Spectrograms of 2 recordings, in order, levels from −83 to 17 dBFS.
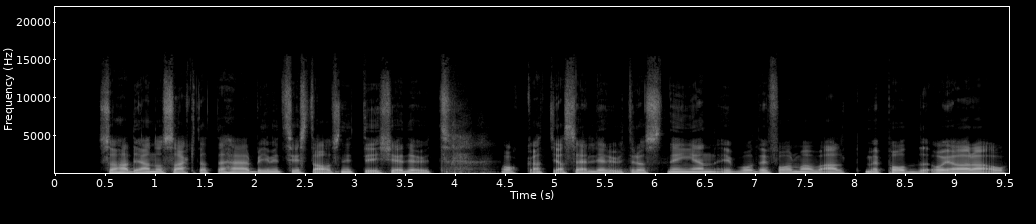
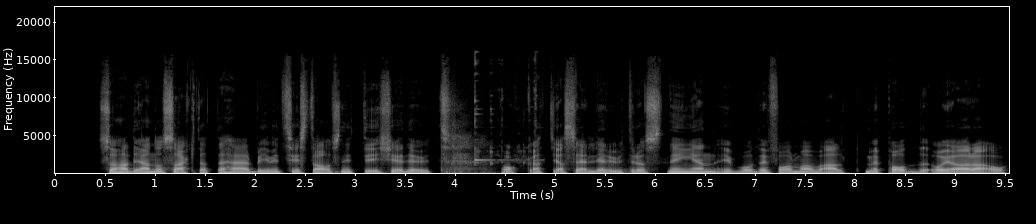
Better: first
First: none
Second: clattering dishes; faint; at 4 s; peak 10 dB below the speech

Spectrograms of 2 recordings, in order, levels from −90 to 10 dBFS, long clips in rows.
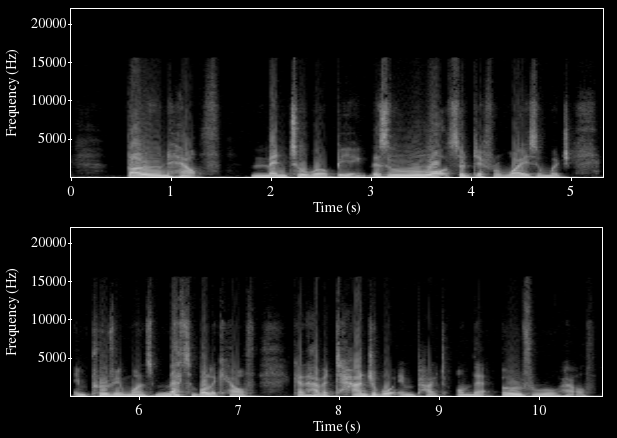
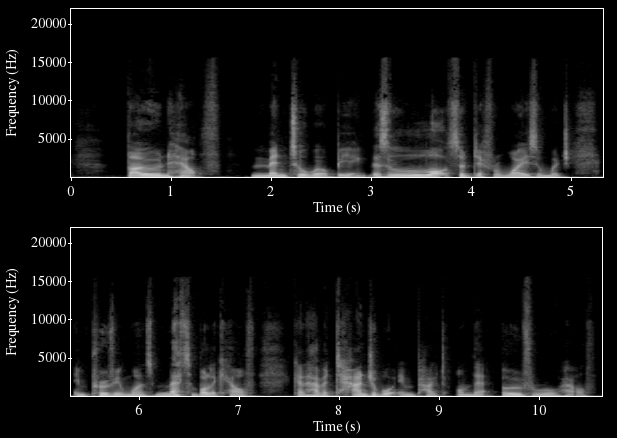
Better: second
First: distortion; slight; 6% of the sound clipped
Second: none

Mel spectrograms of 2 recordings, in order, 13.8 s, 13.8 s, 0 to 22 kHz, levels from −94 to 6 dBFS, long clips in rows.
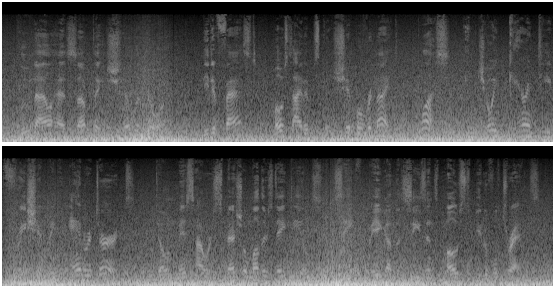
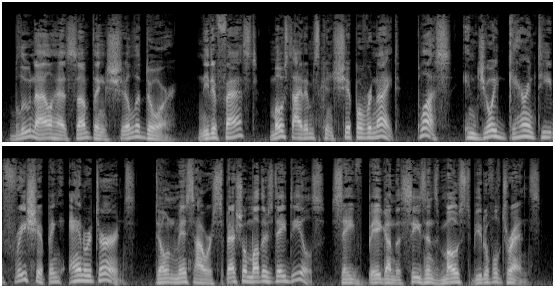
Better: second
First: wind noise on the microphone; heavy; 2 dB below the speech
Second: none

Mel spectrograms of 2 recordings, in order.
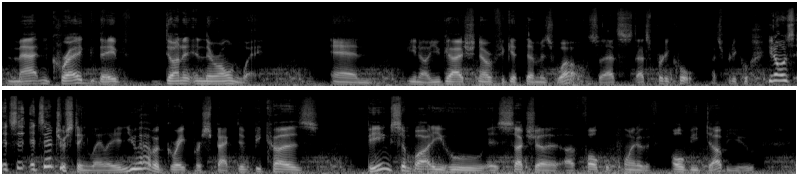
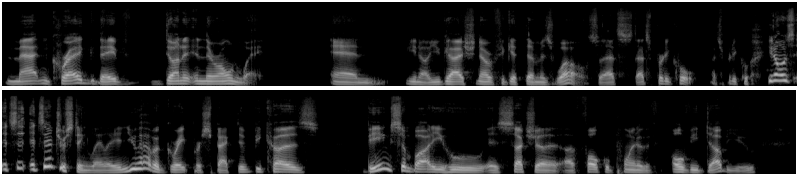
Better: second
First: low rumble; noticeable; throughout; 20 dB below the speech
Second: none

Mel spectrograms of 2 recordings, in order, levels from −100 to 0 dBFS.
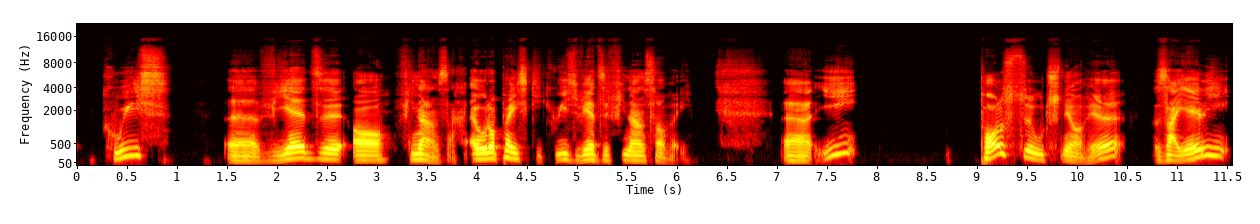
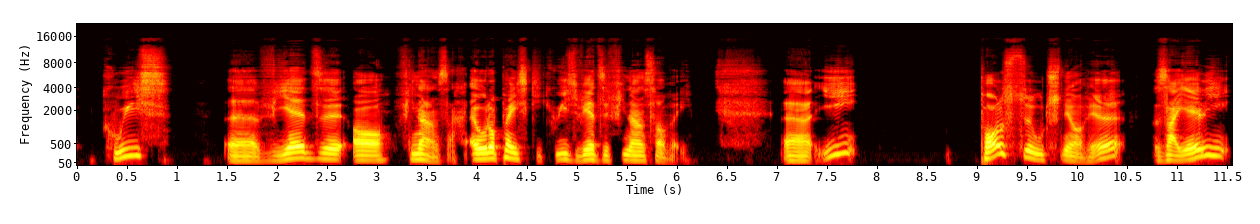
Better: neither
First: none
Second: none

